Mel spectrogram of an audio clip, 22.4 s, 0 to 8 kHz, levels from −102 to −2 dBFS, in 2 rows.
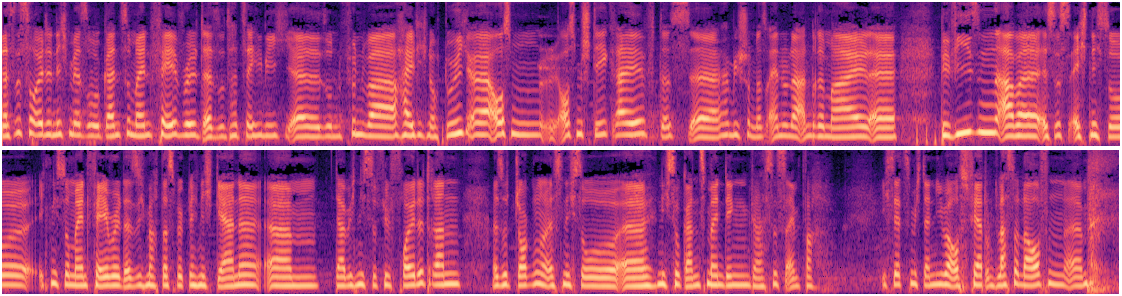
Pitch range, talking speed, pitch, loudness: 190-225 Hz, 235 wpm, 205 Hz, -16 LUFS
